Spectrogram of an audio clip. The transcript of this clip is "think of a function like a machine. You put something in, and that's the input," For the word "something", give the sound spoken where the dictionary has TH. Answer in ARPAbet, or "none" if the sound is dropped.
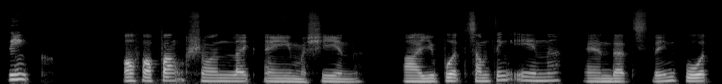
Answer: T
